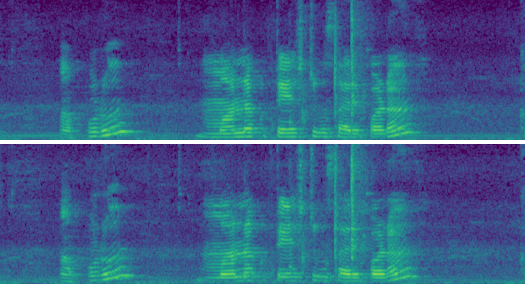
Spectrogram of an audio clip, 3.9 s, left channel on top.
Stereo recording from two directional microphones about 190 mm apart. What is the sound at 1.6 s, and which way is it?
Speech, 55° left (ahead or behind).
